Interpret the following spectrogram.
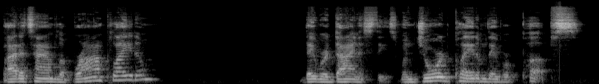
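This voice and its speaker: A man's voice: mid-range voice, animated, unhurried, fairly bright tone. A man in his forties hosting a casual livestream podcast, reading comments aloud and arguing his point with emphasis and rhetorical questions. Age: 40s. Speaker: podcast host.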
